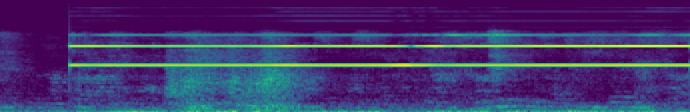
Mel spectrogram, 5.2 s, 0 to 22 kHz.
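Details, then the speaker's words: Peugeot 307 with the right brake light not working. A multimeter gives a steady continuity beep between the burnt ground terminal and the adjacent brake-light terminal in the rear light connector. This short burned out the VNQ830 driver; poor contact was the root cause. "It is visible that the burned-out ground terminal and the adjacent brake light terminal are shorted together. If we check, we will see or hear the short circuit."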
